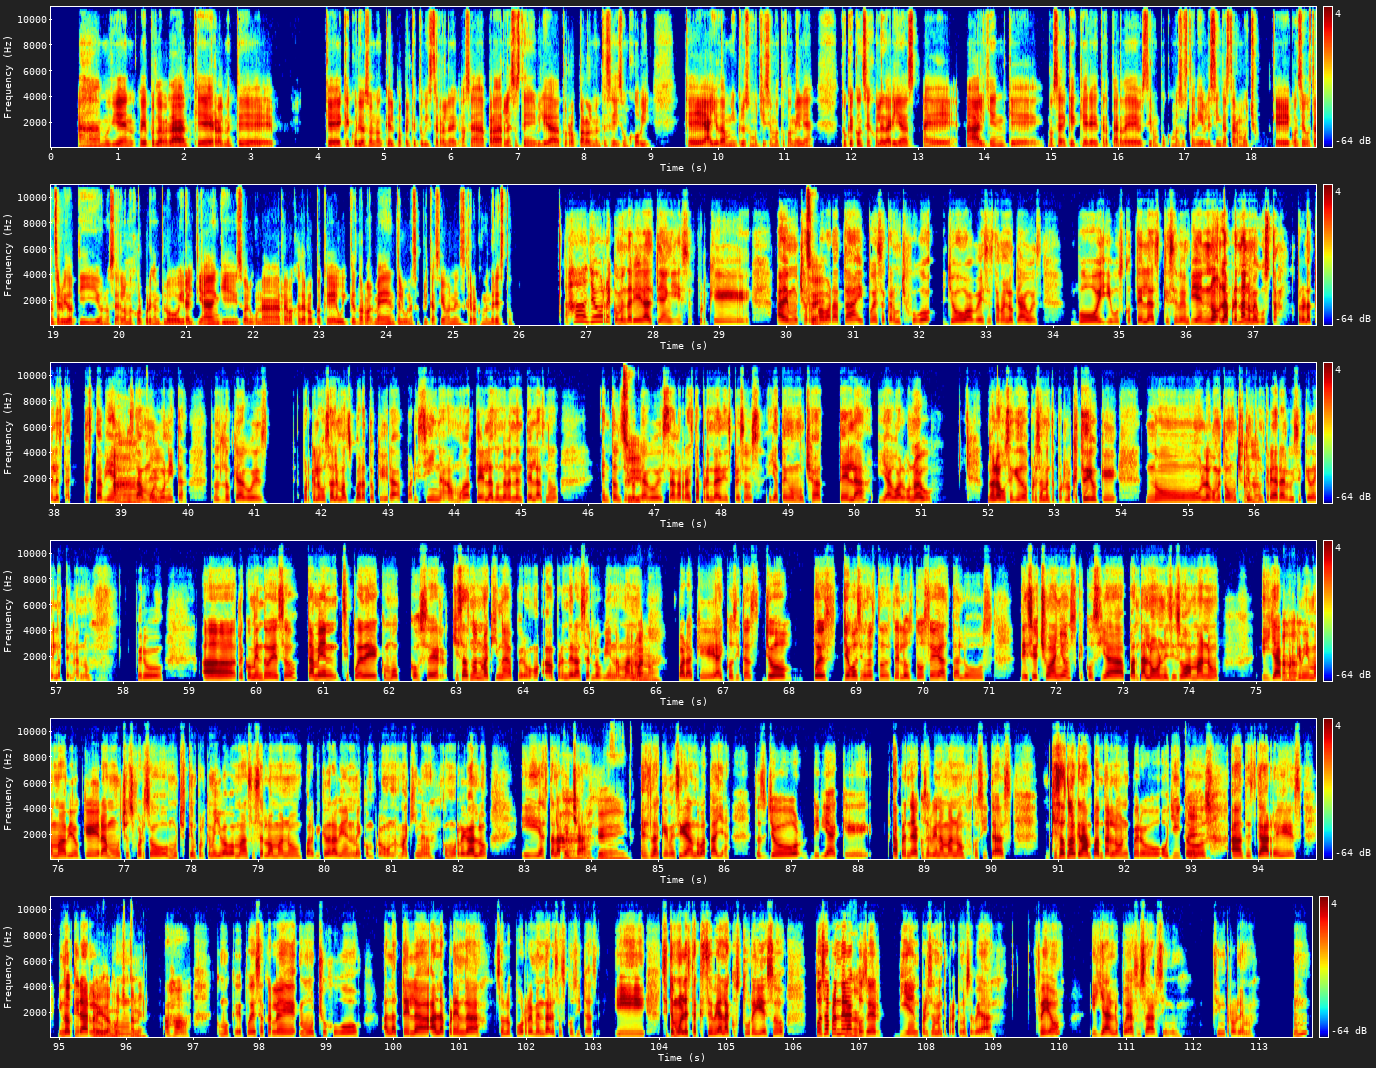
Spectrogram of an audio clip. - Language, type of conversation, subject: Spanish, podcast, ¿Qué papel cumple la sostenibilidad en la forma en que eliges tu ropa?
- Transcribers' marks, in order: tapping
